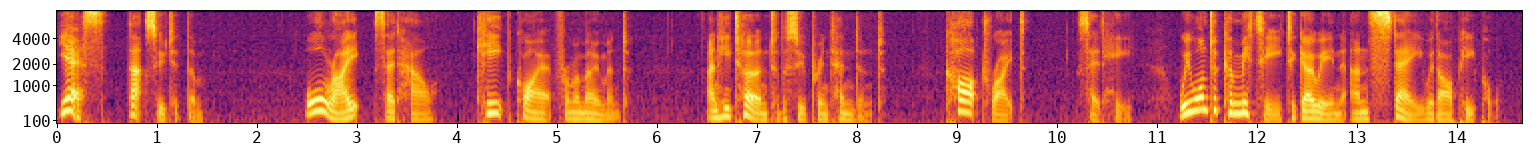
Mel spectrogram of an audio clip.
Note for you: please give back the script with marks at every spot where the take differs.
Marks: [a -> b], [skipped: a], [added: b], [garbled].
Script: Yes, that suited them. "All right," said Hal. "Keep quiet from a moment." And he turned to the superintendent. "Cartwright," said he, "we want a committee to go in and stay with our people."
Yes, that suited them. "All right," said Hal. "Keep quiet from a moment." And he turned to the superintendent. "Cartwright," said he, "we want a committee to go in and stay with our people."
